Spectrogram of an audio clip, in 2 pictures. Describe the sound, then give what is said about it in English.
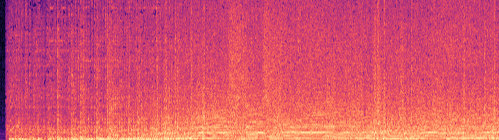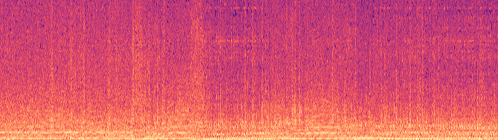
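A rejetted carbureted engine, just idled down after a carburetor idle adjustment, runs loud and steady. Its low harmonic drone rises and falls in pitch as it revs up and settles back repeatedly, with no voices over it. “A little carburetor or idle adjustment?”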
